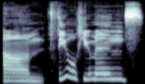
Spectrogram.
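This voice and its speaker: An American woman telling stories in a casual, conversational way, informal and animated, as a radio DJ being interviewed. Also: high voice, extremely slow, clean tone, no echo, studio quality.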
